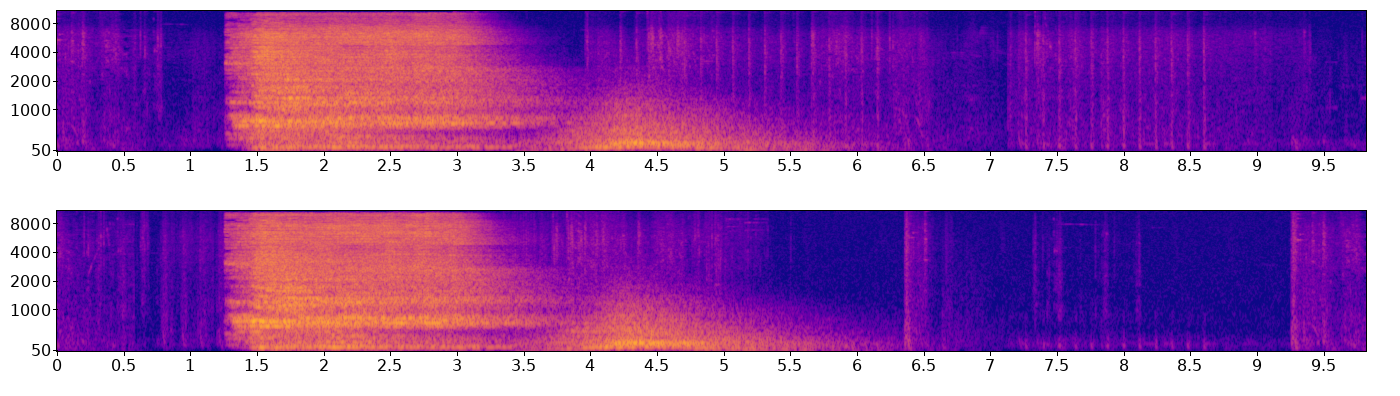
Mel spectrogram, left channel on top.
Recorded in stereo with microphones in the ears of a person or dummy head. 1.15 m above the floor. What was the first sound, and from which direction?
A toilet flushing, 65° right (ahead or behind).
